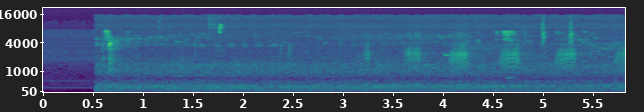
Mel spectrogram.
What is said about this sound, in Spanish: Quiere decir que han llegado de otros lugares y se han establecido acá en Colombia. Pues se consideran como raras, ¿no? Está el ganso egipcio, el pato doméstico que lo acabamos de escuchar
